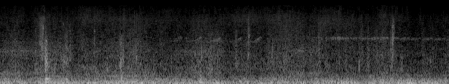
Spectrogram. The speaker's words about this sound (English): A bit windy, heading up a slope.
